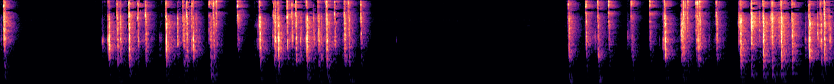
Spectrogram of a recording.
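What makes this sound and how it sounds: Fingertips type on the plastic keycaps of a black backlit mechanical keyboard, making rapid bright, clicky keystrokes with very short decay. A burst of typing is followed by a brief silent pause, and then the typing resumes and continues to the end.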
